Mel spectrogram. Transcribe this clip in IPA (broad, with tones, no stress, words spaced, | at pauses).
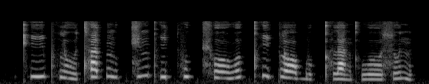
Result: kʰiː˦˥pʰluː˩˦tʰa˦˥t̚ŋu˨˩k̚ t͡ɕɯ˥˩ŋpʰi˦˥t̚fu˦˥k̚t͡ɕʰoː˧ wo˥˩k̚pʰi˥˩ʔplɔː˧ bo˨˩k̚pʰla˨˩nkʰwoː˧ su˥˩n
